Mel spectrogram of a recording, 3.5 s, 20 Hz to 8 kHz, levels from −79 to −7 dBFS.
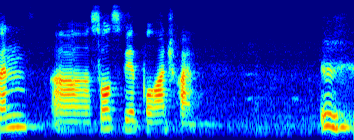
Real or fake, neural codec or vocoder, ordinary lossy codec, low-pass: fake; codec, 16 kHz in and 24 kHz out, 1 kbps, XY-Tokenizer; none; 7.2 kHz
